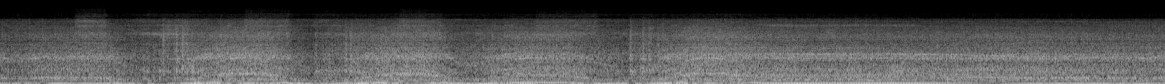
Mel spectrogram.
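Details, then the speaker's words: Renault Clio 182 Cup petrol engine idling roughly while upper cylinder head cleaner is sprayed into the intake; the note dips and recovers as the idle air control kicks in to hold speed. "So if I spray up here, it doesn't like it, but you can hear the idle air control kicking in."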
